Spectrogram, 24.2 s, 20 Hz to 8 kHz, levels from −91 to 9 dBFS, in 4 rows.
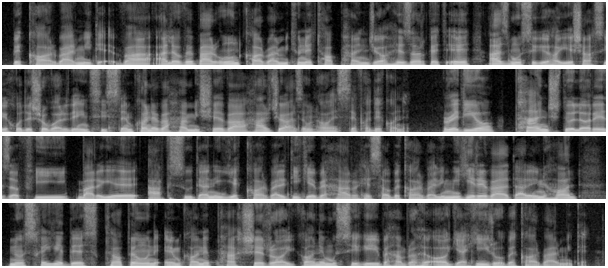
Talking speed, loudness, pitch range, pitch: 160 wpm, -20 LUFS, 95-130 Hz, 110 Hz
